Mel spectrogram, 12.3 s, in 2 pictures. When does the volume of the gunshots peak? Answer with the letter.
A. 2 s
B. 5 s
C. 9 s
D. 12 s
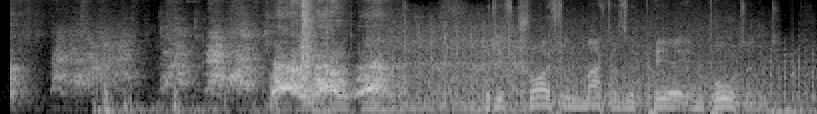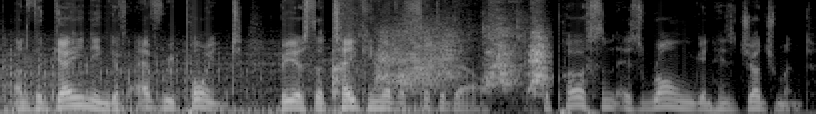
A.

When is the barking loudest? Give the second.
2 s.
